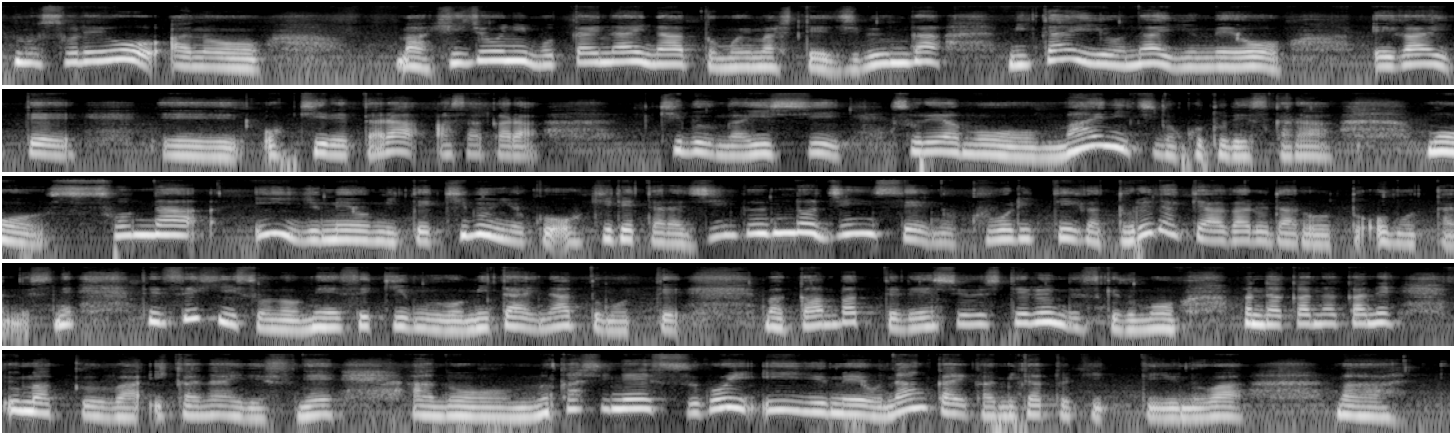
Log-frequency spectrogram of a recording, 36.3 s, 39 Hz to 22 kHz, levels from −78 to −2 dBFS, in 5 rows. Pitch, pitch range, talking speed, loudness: 175 Hz, 150-220 Hz, 325 characters per minute, -21 LUFS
